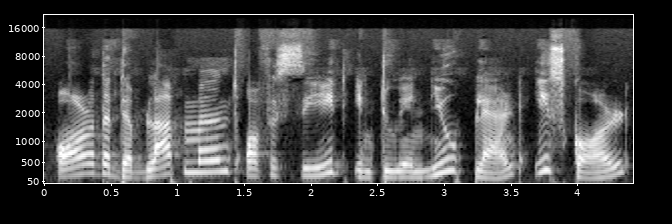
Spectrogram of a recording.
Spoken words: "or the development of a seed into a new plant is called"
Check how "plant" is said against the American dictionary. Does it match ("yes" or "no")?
yes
